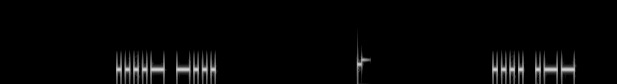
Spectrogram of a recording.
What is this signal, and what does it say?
Morse code, heard as a keyed tone, about 28 wpm, 700 Hz. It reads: 4 B H W
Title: Two Challenging Letter-Number Combinations 28wpm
